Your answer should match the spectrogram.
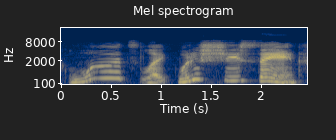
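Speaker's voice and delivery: high, soft, baffled voice; mock bewilderment. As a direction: imitate a puzzled onlooker, hushed and high-pitched. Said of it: "she's looking at me like".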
